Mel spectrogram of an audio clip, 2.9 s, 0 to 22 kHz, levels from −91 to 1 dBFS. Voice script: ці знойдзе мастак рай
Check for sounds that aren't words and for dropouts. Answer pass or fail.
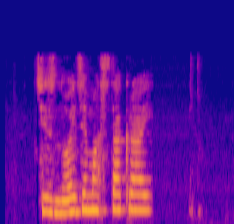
pass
